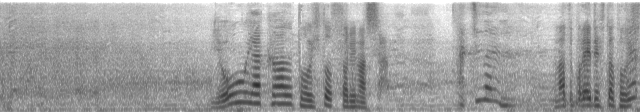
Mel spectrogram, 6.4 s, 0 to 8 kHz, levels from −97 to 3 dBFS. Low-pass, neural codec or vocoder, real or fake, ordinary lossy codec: 7.2 kHz; codec, 16 kHz in and 24 kHz out, 0.6 kbps, FireRedTTS-2 codec; fake; AAC, 48 kbps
